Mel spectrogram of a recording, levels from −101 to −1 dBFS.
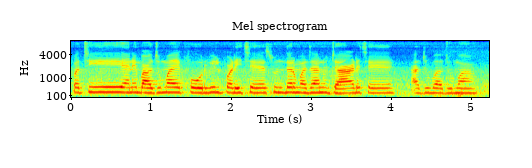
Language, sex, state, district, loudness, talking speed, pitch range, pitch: Gujarati, female, Gujarat, Gandhinagar, -16 LUFS, 160 wpm, 205-225 Hz, 215 Hz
